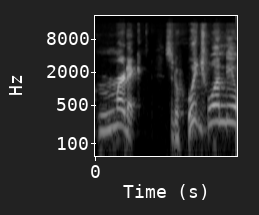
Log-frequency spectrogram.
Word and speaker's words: Murdoch: words uh which pronunciation am I supposed to use the one that everybody uses murder the one that his close friends and half of his legal team use Murdoch or the way he pronounces it himself murdick so which one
